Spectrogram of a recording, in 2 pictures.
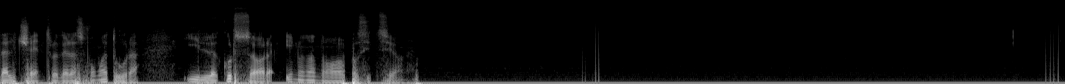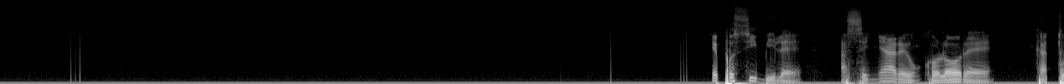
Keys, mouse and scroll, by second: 8.5 space, 10.7 click, 12.0-12.6 drag, 12.8 ctrl+scroll down 2, 13.2 ctrl+scroll up 2, 16.3 click.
